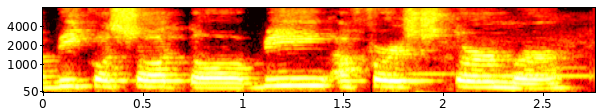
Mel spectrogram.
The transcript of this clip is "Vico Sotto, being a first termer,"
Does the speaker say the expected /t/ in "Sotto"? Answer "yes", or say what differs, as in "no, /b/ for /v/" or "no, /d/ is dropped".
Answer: yes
